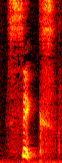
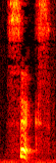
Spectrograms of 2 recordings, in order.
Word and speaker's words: sixth: it six times I'll say this word again six the American pronunciation is basically the same six word number four is photographer photographer I'm sure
